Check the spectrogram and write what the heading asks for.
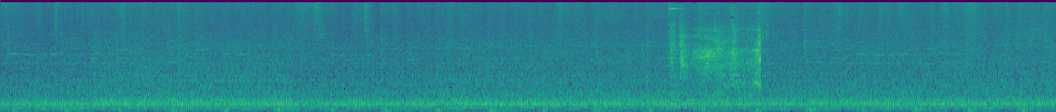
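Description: A steady low hum with a constant tone and hiss, under quiet background music. A short rustle comes about seven seconds in.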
